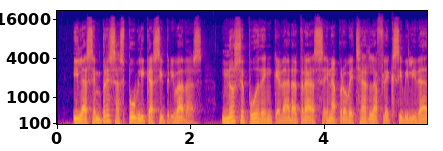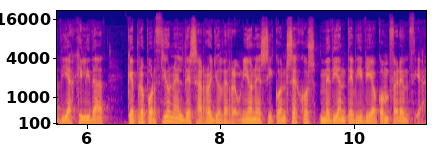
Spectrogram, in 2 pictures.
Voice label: spanish Spain male

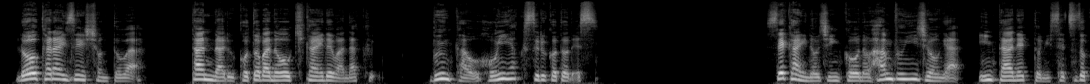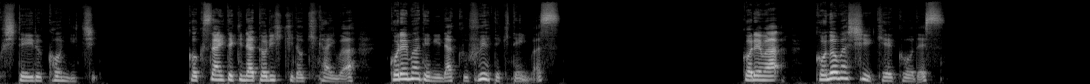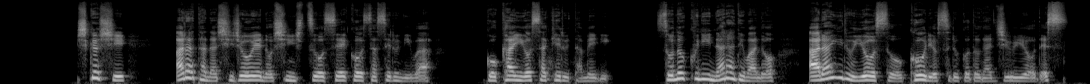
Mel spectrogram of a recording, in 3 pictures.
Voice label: japanese female

